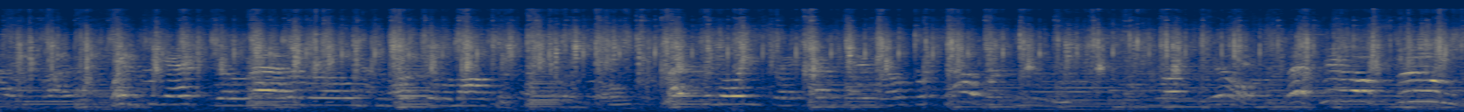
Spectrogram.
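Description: Many pairs of spoons played by hand at once, a fast, continuous clatter of clicks, over a strummed acoustic guitar and voices singing along.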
